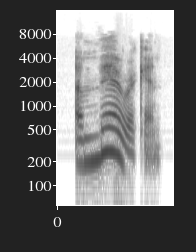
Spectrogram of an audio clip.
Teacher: the word American, as you know, is stressed on the me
